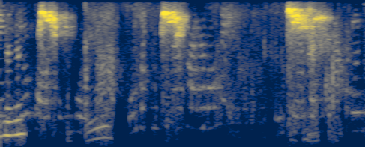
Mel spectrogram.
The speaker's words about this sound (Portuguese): Esse calopsita aqui, eles não podem ver a gente falar no celular, porque fica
